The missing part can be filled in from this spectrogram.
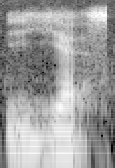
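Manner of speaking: drawn-out, deliberate yes; pointed confirmation. Retold or imitated. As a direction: answer a doubter with careful emphasis. Deliberate answer to doubting nurse.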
